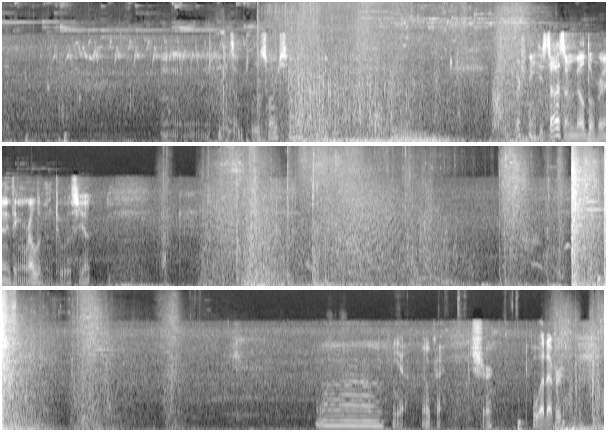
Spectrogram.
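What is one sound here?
A man talks casually and with animation close to a microphone.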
